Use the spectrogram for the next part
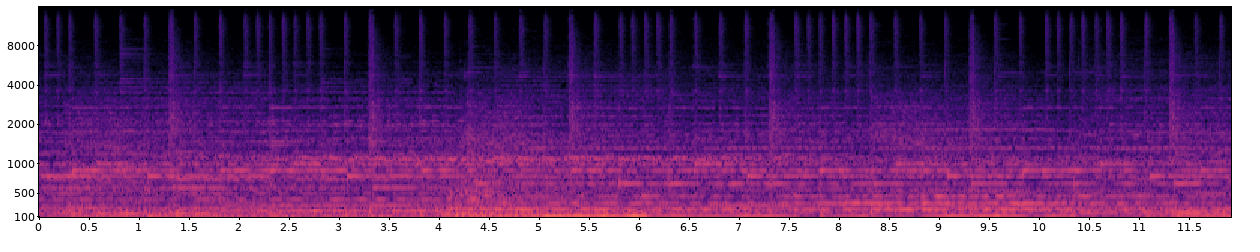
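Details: Calm background music of sustained tones under a fast, steady ticking beat throughout, with no buzzing or other animal sound.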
